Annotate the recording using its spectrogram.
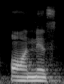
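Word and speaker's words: honest: है, एन लगता है, तो यहाँ पे एच साइलेंट रहता है, इसको क्या पढ़ते हैं, ऑनेस्ट, इसलिए यहाँ पे एन आ जाएगा।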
